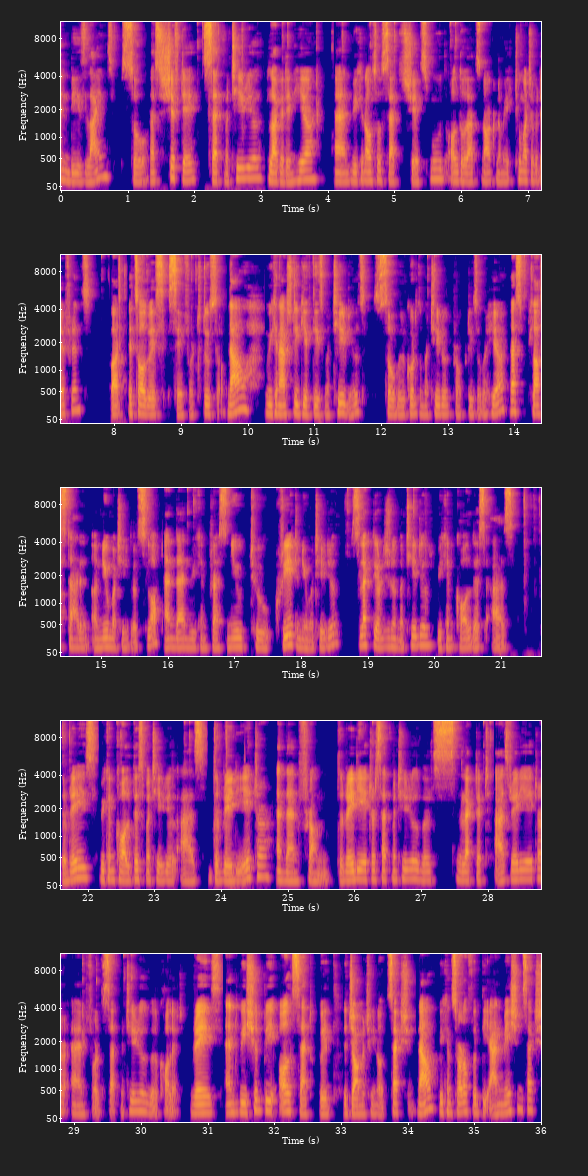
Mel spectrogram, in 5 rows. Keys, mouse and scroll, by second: 1.4 shift+a, 3.9 middle click, 4.0 click, 4.6 click, 5.9 click, 6.9 shift+a, 9.8-10.2 scroll down 2, 10.2-11.1 scroll up 4, 12.7 click, 14.4 click, 16.3 click, 18.7 click, 19.6-21.7 drag, 22.5 click, 23.7-24.8 drag, 26.3-28.0 drag, 29.1 middle click, 29.8-30.9 drag, 31.2-31.9 scroll down 2, 31.9-33.2 scroll down 1, 33.2-34.0 scroll down 1.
